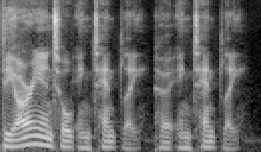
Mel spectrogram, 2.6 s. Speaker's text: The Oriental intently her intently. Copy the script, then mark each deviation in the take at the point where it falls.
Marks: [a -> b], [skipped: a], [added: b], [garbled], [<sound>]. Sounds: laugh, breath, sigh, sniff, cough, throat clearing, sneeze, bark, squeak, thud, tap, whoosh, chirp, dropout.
The Oriental intently her intently.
